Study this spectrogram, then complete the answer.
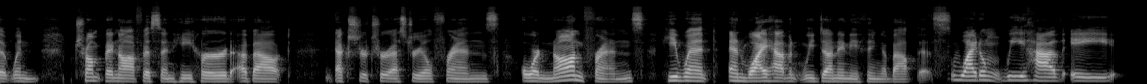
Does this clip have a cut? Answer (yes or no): yes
